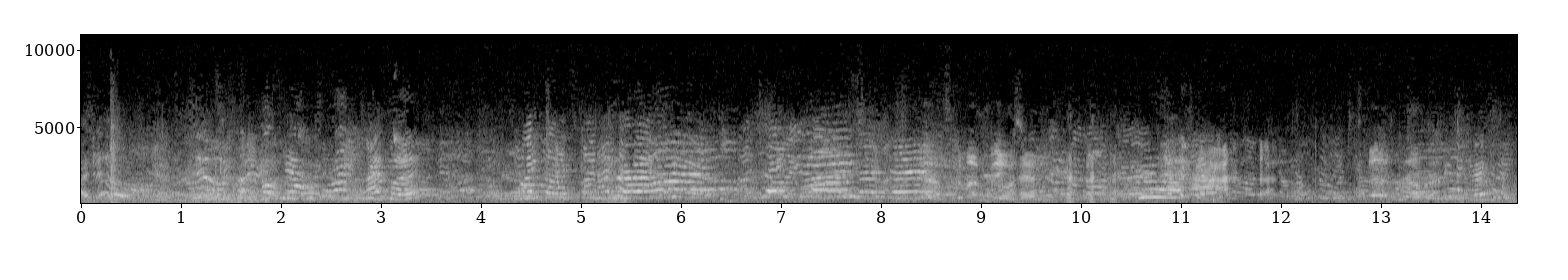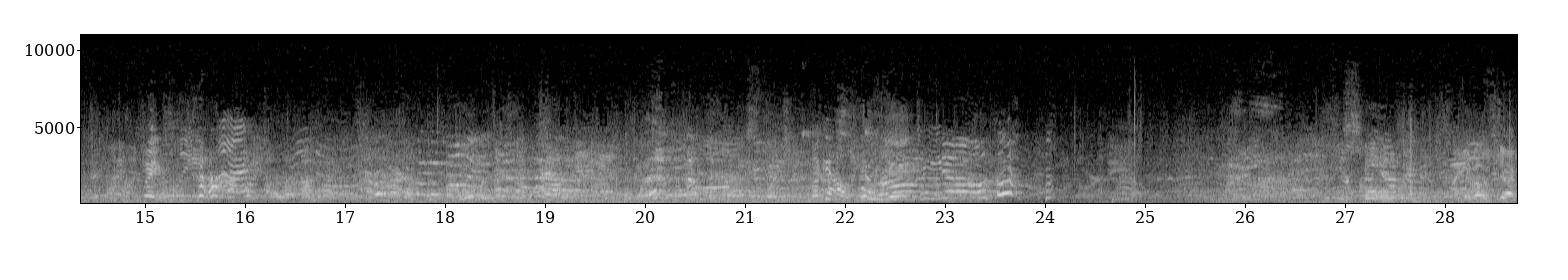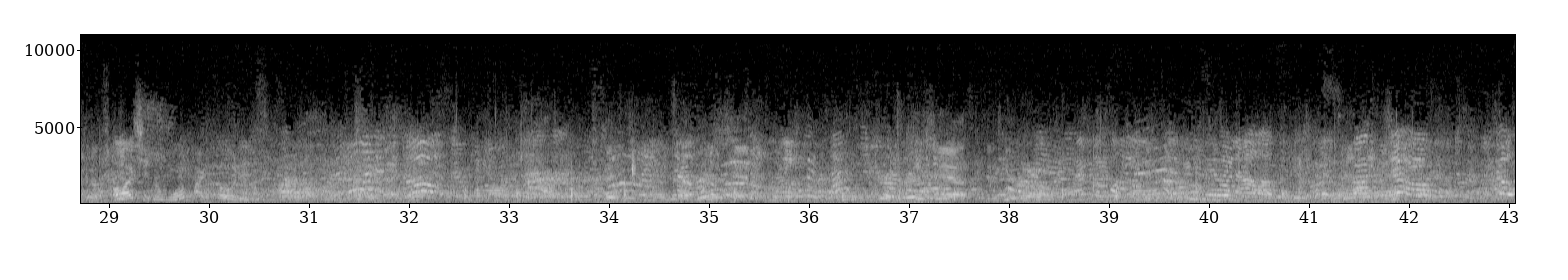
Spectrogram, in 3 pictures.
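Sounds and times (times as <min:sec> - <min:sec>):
chatter of many teenagers: 0:00.0 - 0:43.0.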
